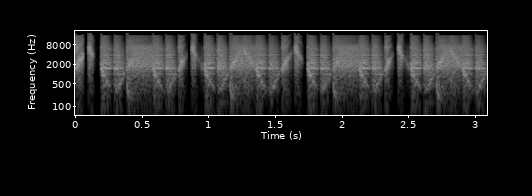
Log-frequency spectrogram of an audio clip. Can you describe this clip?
crazy loop
percussion loop processed with camel phat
